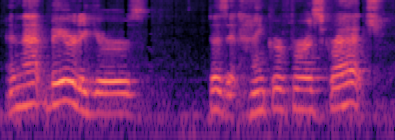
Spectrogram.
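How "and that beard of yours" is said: usual speaking voice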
